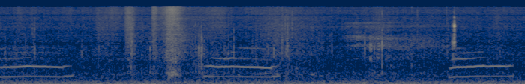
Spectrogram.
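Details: Black community cat Donchan, the boss cat, repeats a steady, flat, low meow three times about every three seconds while seeking petting, against constant low rumbling background noise and a few clicks.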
